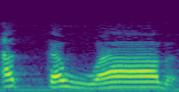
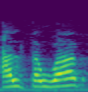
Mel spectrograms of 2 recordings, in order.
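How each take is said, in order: First: The l is silent; the next sound is doubled. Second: The l is pronounced before the next sound. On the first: The speaker calls it right. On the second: The speaker calls it wrong.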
